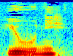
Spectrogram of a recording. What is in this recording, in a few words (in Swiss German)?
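"Juni", Alsatian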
